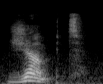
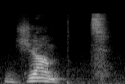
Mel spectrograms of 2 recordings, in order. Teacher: So, when you put it in the past tense, all you do is add a T. So jump becomes jumped with a t sound at the end.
